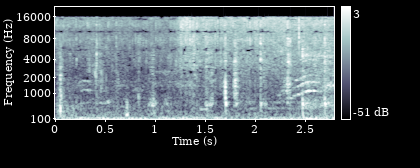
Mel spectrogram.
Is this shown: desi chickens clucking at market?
no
